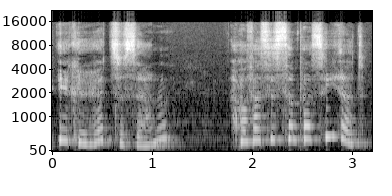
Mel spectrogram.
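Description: A shy little yellow GPS device from a storybook asks questions politely and timidly, as a woman puts it on. Its voice sits somewhat high. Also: lively intonation, moderate pace. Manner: timid and polite, slightly raised voice.

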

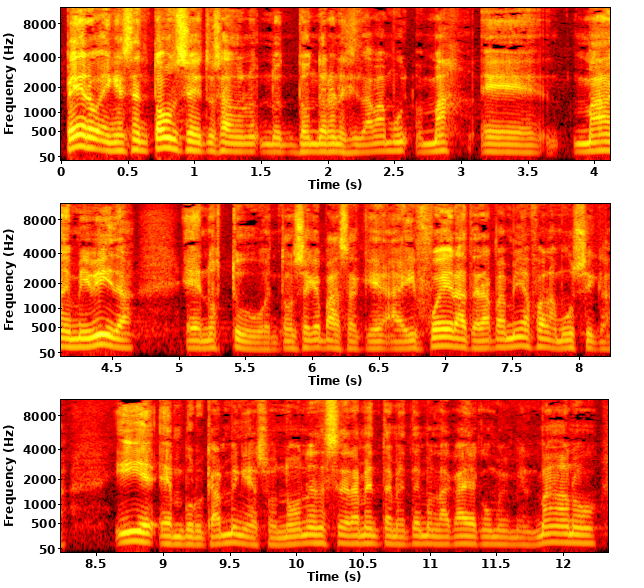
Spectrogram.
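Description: A man's voice: medium pitch, a little fast, a little mellow. A man from Springfield, Massachusetts, an interview guest who speaks earnestly and mixes in English words. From Springfield, Massachusetts, USA. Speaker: guest, music producer. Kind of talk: casual interview.

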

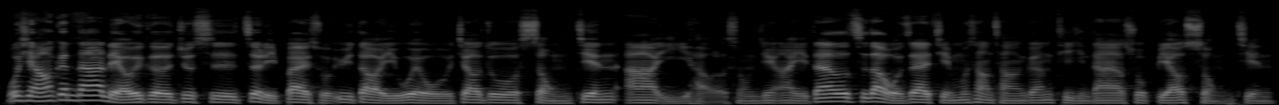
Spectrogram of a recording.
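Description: Fast-talking Taiwanese Mandarin man, low voice. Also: animated. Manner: rambling, repeats phrases, chatty asides. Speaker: podcast host. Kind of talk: casual chat.

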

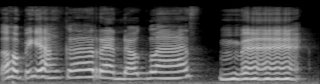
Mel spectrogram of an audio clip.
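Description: A woman's voice: high voice, very slow, a bit bright, exaggerated voice. Bleating friendly sheep, voiced by a woman. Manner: bleats "meh" around every line. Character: chatty bleating farm sheep, friendly helpers.

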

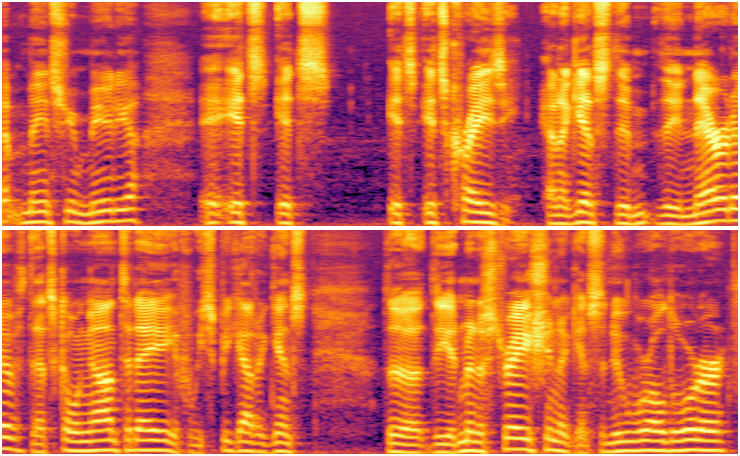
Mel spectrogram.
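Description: Rambling middle-aged American man. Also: mid-range voice. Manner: rambling, with many restarts and fillers. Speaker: online commentary host. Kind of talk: casual political commentary.

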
